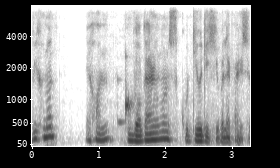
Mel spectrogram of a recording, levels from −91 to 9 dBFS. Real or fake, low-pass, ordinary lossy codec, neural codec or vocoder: fake; 7.2 kHz; Opus, 32 kbps; codec, 24 kHz, 6 kbps, HILCodec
